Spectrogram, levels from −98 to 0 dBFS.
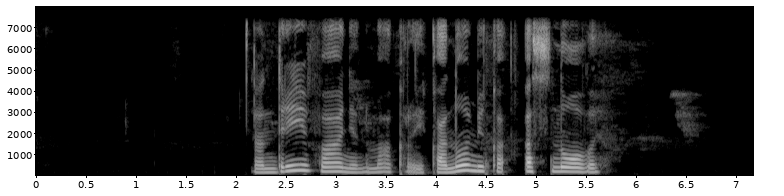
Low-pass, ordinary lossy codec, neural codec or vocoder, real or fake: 7.2 kHz; none; none; real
